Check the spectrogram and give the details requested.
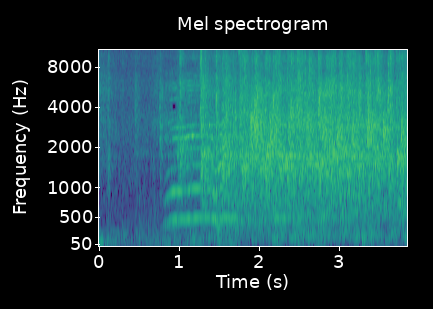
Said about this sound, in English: When you see us switch places, cheer like mad. Just go nuts. Seriously. Okay? Let's try.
